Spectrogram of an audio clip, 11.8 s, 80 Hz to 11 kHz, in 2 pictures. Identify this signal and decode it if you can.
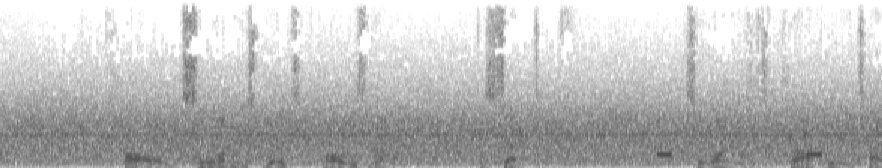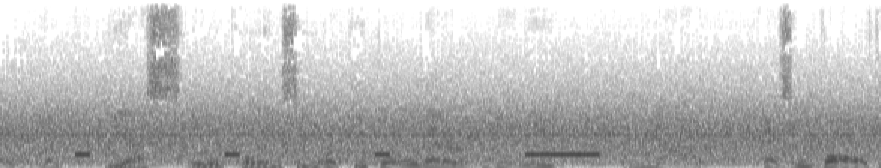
Radio time signal (six pips, as the Greenwich Time Signal), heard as pips, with radio static, a steady whistle near 2270 Hz and speech in English.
